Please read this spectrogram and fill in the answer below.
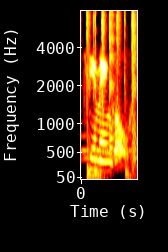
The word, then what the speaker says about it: Fiamengo: It sounds like flamingo, but Fiamengo is the name, yeah.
